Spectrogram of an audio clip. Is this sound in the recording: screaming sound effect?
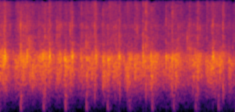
no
